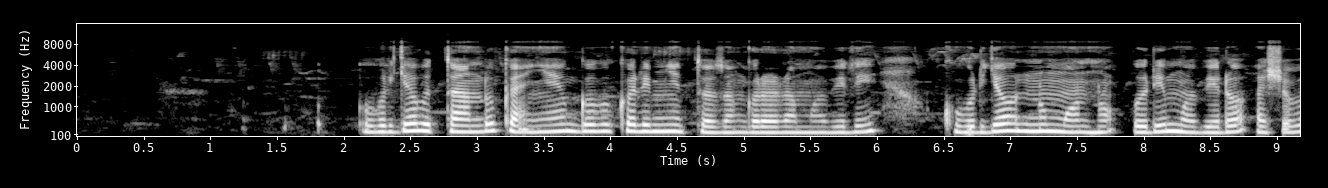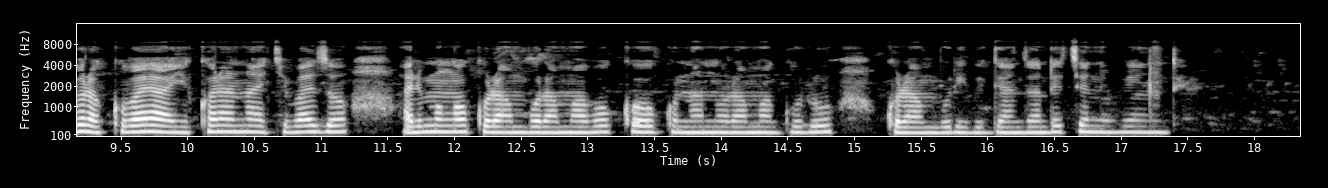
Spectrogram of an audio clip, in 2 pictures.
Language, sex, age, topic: Kinyarwanda, female, 18-24, health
